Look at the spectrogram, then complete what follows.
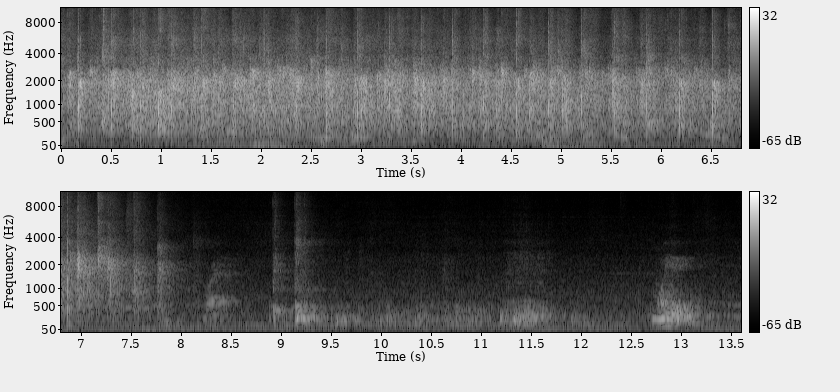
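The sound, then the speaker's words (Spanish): Dense audience applause at a book presentation fills the first seven or eight seconds at a steady loud level, then fades out, leaving quieter scattered noises and a few soft sounds. “Un aplauso, por favor.”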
